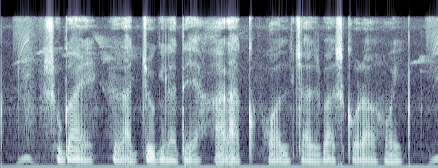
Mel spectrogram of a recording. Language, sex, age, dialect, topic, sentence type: Bengali, male, 31-35, Rajbangshi, agriculture, statement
